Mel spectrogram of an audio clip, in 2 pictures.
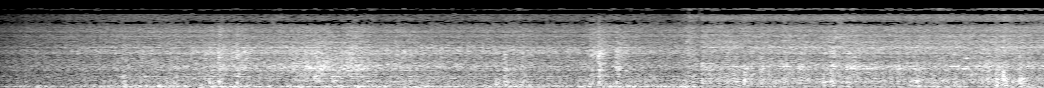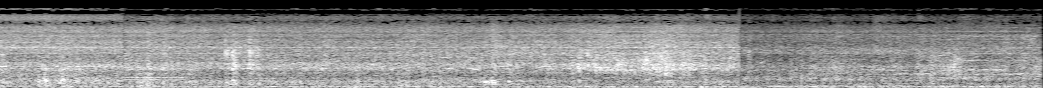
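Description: Train running on the rails: a steady, loud rumble with wheel-on-rail noise.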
